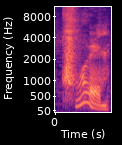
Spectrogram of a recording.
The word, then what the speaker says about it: Crambe: Cram is spelled C R A M be E, which in any local dialect should be CRM. Apparently, some of the locals prefer to say this as Crom, which sounds a lot more sophisticated.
